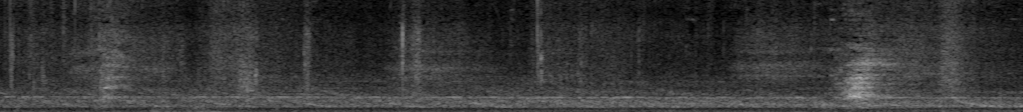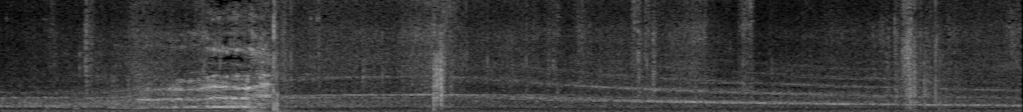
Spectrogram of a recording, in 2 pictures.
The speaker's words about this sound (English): There's a police car.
